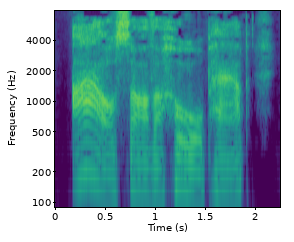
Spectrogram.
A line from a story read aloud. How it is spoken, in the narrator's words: his mom said soothingly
